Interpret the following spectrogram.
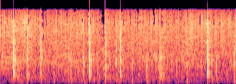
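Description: Aerial fireworks crackling: a string of sharp, irregular pops, about five a second, over a steady hiss.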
